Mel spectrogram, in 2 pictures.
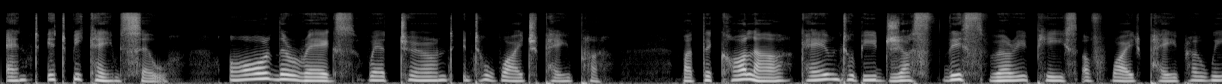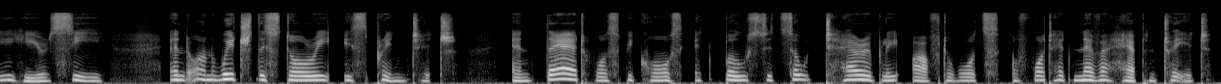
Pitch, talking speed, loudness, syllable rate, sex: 185 Hz, 125 wpm, -19 LUFS, 3.8 syllables/s, female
